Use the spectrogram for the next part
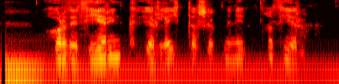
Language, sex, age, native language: Icelandic, male, 40-49, Icelandic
